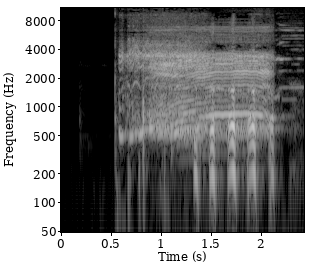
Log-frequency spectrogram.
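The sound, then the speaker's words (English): A horse whinnies once, loud, a bright shrill call that breaks into a fluttering, shaky end and stops abruptly after about two seconds. “That was a horse.”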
